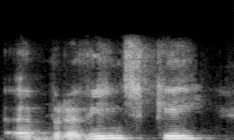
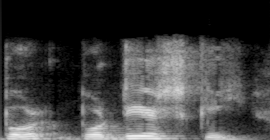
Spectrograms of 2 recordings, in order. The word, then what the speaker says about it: Bodirsky: that's okay I'm trying I've been struggling over your surname because I'm also dyslexic but border ski is that better yes that was wonderful okay nice to meet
